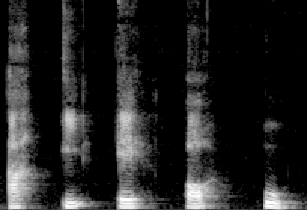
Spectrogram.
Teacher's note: auf Spanisch haben wir nur 5 Vokale und die sind alle mittellang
